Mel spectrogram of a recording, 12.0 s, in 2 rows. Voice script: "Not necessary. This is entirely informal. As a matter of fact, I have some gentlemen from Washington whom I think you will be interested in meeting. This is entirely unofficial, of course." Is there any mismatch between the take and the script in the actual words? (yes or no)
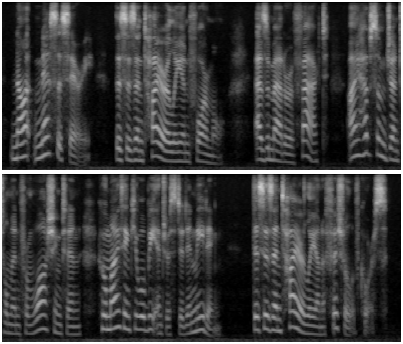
no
